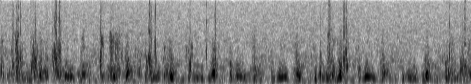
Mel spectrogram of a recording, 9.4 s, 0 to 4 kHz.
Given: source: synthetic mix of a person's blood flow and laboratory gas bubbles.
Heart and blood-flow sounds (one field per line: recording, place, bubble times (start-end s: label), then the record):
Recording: Doppler ultrasound of blood flow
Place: precordium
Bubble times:
0.00-0.46 s: bubbles
0.59-0.77 s: bubbles
0.88-1.25 s: bubbles
1.97-2.08 s: bubbles
2.16-2.52 s: bubbles
2.67-2.83 s: bubbles
2.89-3.15 s: bubbles
3.23-3.40 s: bubbles
3.69-3.88 s: bubbles
4.09-4.39 s: bubbles
6.36-6.45 s: bubbles
6.52-7.00 s: bubbles
8.90-9.08 s: bubbles
9.17-9.43 s: bubbles
From the record:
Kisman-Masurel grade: 232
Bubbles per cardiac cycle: several, 3 to 8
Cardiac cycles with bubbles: 50 to 99%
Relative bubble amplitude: moderate (0.250 to 0.450)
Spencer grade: 3 (all of the cardiac periods contain showers or single bubble signals, but not dominating or overriding the cardiac motion signals)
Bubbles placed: anywhere in the cardiac cycle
